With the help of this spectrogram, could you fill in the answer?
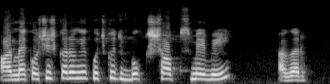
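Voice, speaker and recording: A woman speaks in a Bengali accent at a fairly high pitch. Her intonation is lively, in a dry, close sound with no echo. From Ranchi, Jharkhand, India. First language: Bengali (speaking Hindi). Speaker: author and life coach. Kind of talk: interview.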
